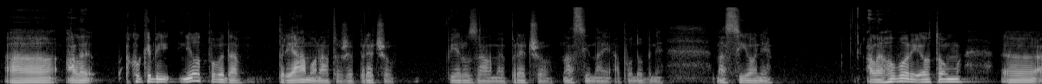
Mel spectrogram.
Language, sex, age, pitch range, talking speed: Slovak, male, 40-59, 90-115 Hz, 140 wpm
